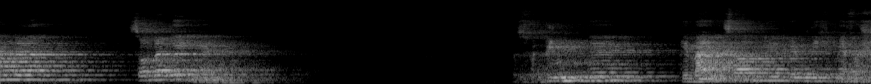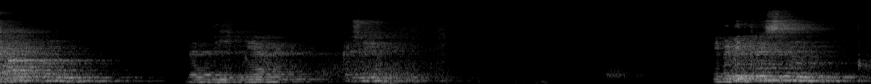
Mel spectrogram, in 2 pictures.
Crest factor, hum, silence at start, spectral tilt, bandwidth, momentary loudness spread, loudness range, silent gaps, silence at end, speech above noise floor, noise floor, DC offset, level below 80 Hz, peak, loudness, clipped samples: 22 dB; none; 0 s; -4.5 dB/octave; 16.5 kHz; 22 LU; 18 LU; none; 0 s; 47 dB; -79 dBFS; under 0.1%; -70 dBFS; -12 dBFS; -32 LUFS; under 0.1%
